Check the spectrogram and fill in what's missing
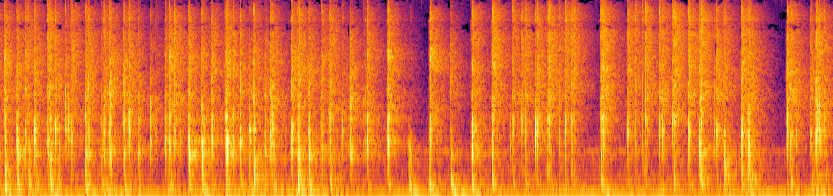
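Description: Long acrylic nails tap quickly on an empty, hollow, large round lime-green plastic divided serving tray, striking its compartment walls, centre bowl and flat sections. The result is a rapid, uneven stream of short, dry, bright clicks that die away almost instantly, over a faint steady low hum.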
